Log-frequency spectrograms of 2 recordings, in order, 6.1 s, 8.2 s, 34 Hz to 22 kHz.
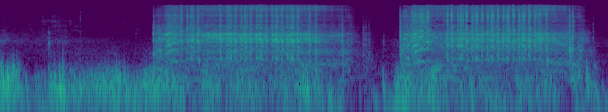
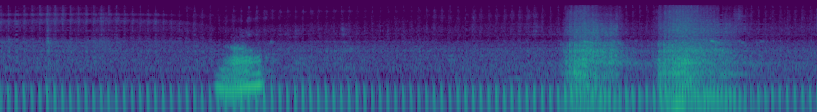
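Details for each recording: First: Sym Jet 14 fuel-injected scooter, hot, with starting trouble and sporadic rpm fluctuation: fast even cranking, never catches; suspected ECU overheating, compression, crank sensor and fuel pump considered, valves to be checked after cooling. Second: Sym Jet 14 fuel-injected scooter with hard starting and RPM fluctuation, idle screw set for about 1000 rpm: a steady, even single-cylinder beat with a few louder swells; idle holds stable and healthy. ECU overheating suspected.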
